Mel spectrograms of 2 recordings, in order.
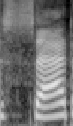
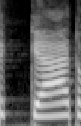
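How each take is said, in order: First: सैट with a hissed "s" onset; rejected soft C. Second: कैट with a "k" onset; hard C. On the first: Teacher repeating the wrong reading, soft "s" start. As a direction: say सैट as if C were "s". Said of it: "इसे सैट नहीं बोल रही हूँ". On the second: Teacher confirming the reading for learners, hard "k". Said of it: "इसे कैट बोल रही हूँ". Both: Shown as a demonstration.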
